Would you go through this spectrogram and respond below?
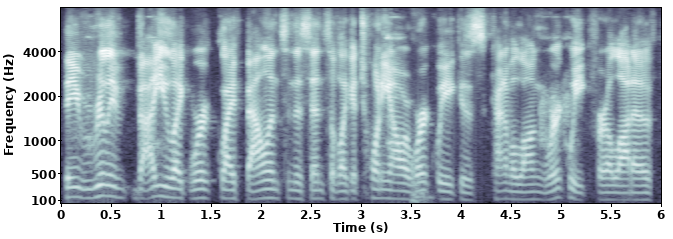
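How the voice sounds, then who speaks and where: A man's voice: mid-range voice, steady tone, brisk, pushed and bright. A man co-hosting an interview show over a video call, talking casually and saying "like" often. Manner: casual, lots of likes. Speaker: co-host.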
